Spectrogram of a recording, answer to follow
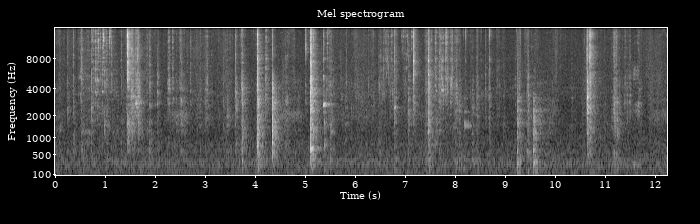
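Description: Irregular light metallic clinks and clanks as the sheet-metal pan of a radiant surface heating element is handled and pushed into its mounting on a glass-top electric range, the strongest a few seconds in and again near the end.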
